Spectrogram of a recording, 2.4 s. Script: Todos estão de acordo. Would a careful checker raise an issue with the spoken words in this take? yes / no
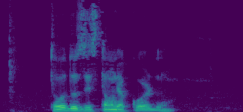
no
